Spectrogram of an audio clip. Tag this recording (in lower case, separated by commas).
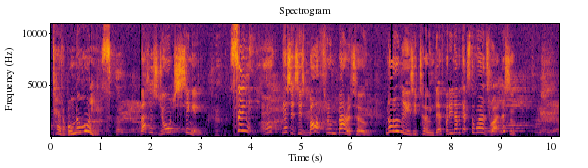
speech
